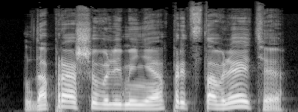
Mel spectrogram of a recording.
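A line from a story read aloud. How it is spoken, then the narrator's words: Shouted. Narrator (Russian): закричал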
